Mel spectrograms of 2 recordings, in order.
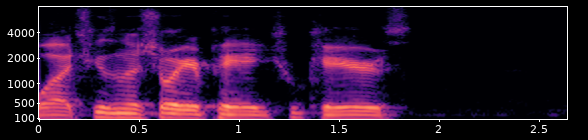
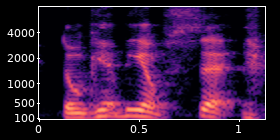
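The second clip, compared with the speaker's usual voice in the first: Joe Pesci impression; 6 semitones higher than usual. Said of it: "then he's like".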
